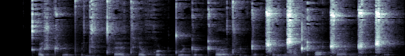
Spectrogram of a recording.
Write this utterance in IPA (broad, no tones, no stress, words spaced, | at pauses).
kʰœsʲʈʰʏːpʼə̰dʲɔd tʰɛtʰe χʷəʈ tʷeʈœɖ ʈʰəːtʰə̰ɖ ʈə̰ǁœɖŋ͡ǁad ʈʰɔǁœː ɡ͡ǁʏɡ͡ǁə̰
